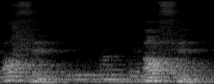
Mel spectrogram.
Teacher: the T is silent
